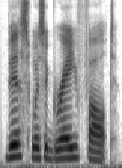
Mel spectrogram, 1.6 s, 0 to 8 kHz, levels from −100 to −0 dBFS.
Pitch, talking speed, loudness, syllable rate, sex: 180 Hz, 185 wpm, -15 LUFS, 4.1 syllables/s, female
